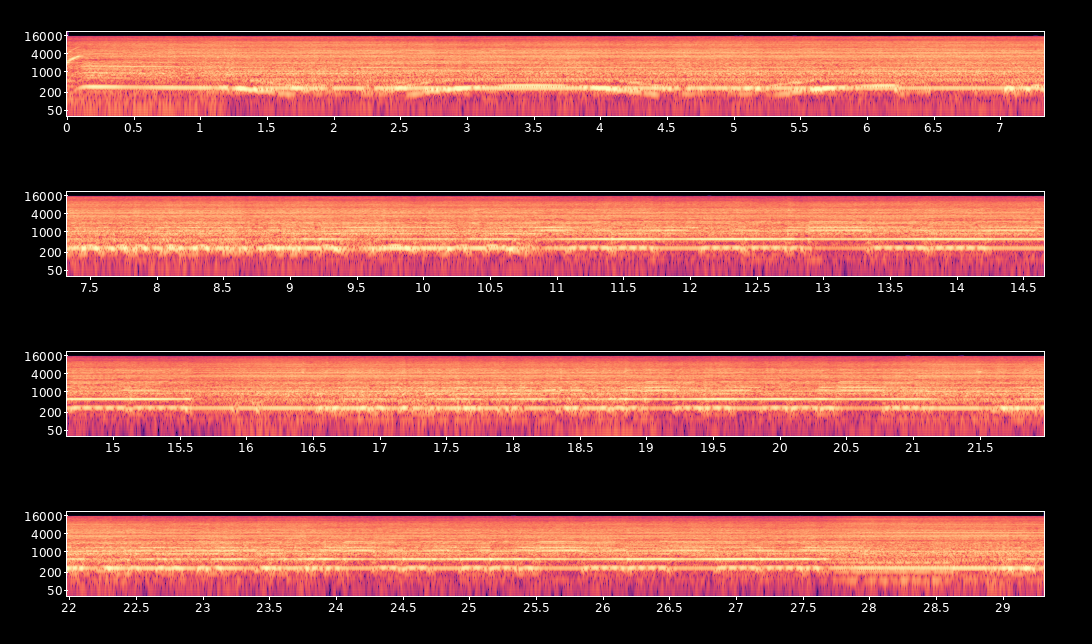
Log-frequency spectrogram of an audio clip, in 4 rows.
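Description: Milling spindle running steadily with an end mill cutting a pocket into the end of a 7/8-inch aluminum rod, a steady whine over the cutting noise. In the first several seconds the cutting tone swoops up and down a few times as the tool moves through the metal.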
